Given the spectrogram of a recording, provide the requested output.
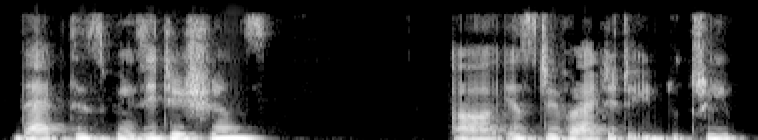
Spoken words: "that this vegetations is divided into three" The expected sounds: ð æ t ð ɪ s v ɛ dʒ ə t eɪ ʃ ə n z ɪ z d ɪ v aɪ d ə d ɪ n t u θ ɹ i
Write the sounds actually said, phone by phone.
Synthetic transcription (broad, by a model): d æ t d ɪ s v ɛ z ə t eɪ ʃ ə n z ɪ z d ɪ v aɪ d ə d ɪ n t u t ɹ i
